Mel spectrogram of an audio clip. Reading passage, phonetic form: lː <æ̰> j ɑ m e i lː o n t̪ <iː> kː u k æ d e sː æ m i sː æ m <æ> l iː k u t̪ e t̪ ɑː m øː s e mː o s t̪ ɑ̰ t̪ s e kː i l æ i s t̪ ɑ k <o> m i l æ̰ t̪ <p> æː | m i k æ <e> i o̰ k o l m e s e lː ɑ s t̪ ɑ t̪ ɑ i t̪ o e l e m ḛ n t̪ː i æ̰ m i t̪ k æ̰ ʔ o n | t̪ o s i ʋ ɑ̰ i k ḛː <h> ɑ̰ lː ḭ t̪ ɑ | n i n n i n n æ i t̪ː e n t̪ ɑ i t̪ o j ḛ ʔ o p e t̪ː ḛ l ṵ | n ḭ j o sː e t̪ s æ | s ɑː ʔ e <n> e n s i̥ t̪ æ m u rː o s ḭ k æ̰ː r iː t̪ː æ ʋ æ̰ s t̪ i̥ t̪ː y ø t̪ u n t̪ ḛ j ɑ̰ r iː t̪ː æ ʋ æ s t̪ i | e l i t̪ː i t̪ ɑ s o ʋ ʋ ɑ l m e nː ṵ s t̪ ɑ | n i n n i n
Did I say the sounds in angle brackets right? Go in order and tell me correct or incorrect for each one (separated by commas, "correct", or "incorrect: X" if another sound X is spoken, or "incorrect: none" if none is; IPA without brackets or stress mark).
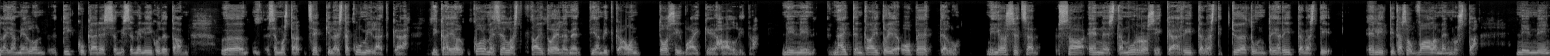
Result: correct, incorrect: i, incorrect: e, incorrect: u, incorrect: k, correct, correct, incorrect: nː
